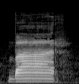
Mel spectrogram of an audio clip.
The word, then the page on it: bar: San Lucas Quiaviní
